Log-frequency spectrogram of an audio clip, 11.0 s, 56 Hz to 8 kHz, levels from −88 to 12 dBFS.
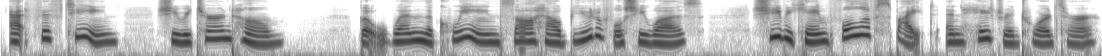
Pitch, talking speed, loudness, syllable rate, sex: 220 Hz, 125 wpm, -19 LUFS, 3.6 syllables/s, female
